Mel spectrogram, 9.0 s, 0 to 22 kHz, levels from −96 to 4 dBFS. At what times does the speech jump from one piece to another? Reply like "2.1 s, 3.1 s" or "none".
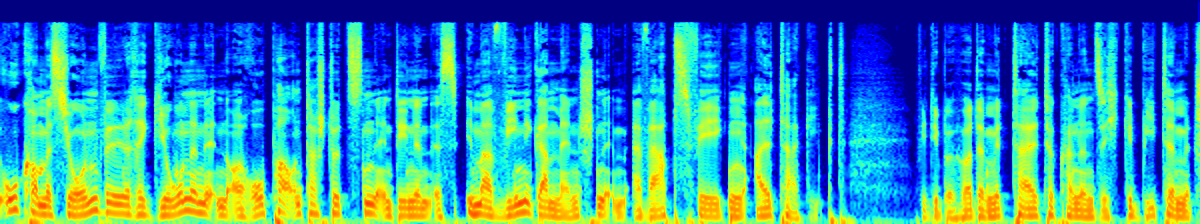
none

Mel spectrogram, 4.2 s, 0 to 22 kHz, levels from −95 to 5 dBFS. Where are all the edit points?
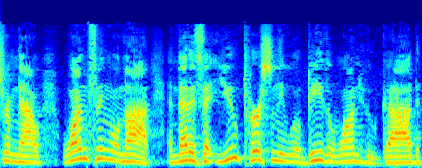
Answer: none

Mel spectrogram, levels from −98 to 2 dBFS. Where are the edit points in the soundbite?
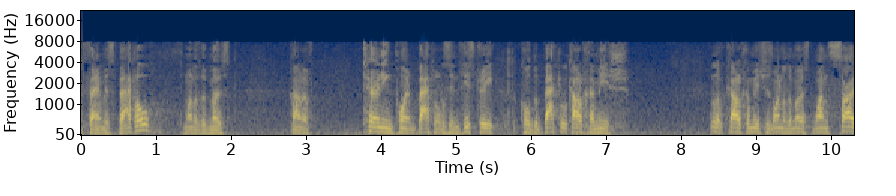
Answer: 6.5 s, 8.4 s, 9.2 s

